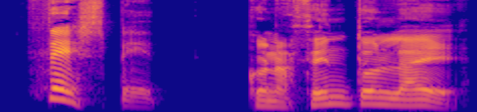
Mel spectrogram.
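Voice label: "césped", Spanish, female; mekanta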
